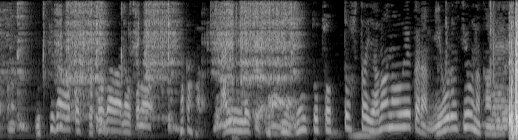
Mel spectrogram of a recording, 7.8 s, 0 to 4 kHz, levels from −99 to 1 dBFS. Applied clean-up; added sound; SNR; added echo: classical method log-MMSE.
